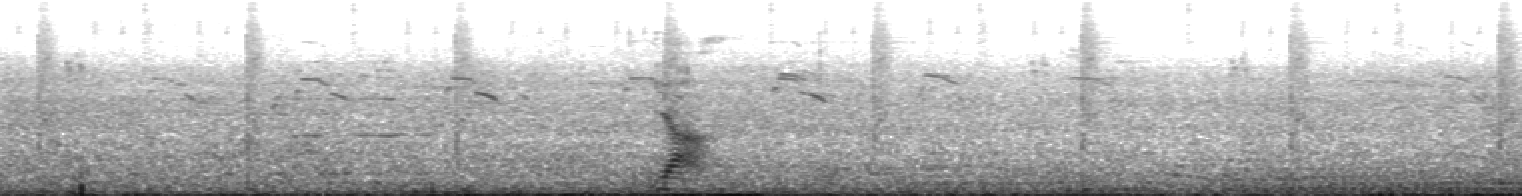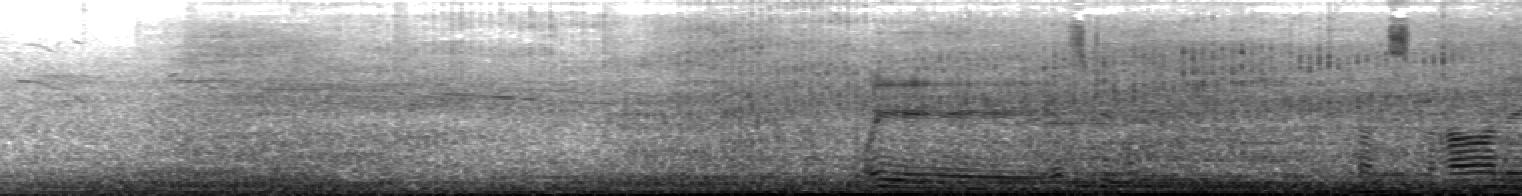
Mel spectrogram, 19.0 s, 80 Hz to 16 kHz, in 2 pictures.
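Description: Steady low engine rumble of cars driving up onto a ferry in Puttgarden on a sunny 25-degree day with clear blue sky, growing louder and busier in the second half, with occasional clanks and a constant dense mechanical drone.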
